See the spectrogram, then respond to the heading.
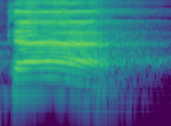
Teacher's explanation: kalau sebelumnya tipis ka maka dibaca dengan tipis pula alifnya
